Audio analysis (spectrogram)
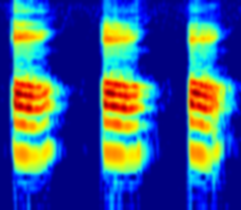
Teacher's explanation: your tongue should be positioned toward the back, not front, back.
